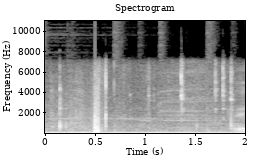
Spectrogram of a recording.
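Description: Jumper cable clamps being handled: a series of short metallic clicks and clacks, the loudest about half a second in, over a steady low hum.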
